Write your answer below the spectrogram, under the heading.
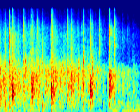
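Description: A crowd applauds the organisers of the day's activities, many hands clapping in a dense, continuous patter of sharp claps with a few louder bursts, no one speaking over it.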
